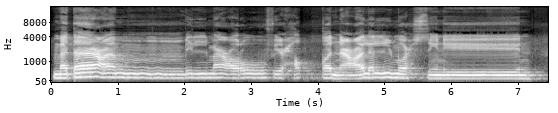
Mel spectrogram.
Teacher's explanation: حقا یہاں پر غنہ نہیں کریں گے کیونکہ آگے عین حروف حلقی میں سے ہے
